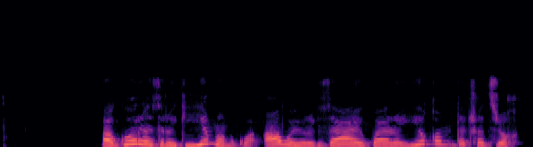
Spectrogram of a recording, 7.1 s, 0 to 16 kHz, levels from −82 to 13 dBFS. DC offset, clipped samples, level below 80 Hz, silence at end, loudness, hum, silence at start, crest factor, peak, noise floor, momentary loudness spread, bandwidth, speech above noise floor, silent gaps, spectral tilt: under 0.1%; under 0.1%; -82 dBFS; 0.25 s; -22 LUFS; none; 1.4 s; 18 dB; -6 dBFS; under -90 dBFS; 10 LU; 7.8 kHz; over 68 dB; none; -5.5 dB/octave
